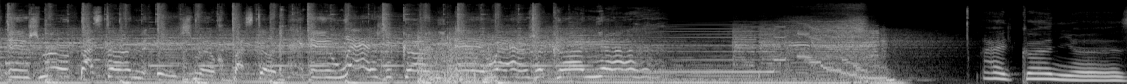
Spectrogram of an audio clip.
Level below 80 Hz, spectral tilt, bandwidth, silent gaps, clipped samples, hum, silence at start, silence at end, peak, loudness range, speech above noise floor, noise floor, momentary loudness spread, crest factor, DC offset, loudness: -24 dBFS; -4.5 dB/octave; 19 kHz; none; under 0.1%; none; 0 s; 0 s; -4 dBFS; 6 LU; 28 dB; -44 dBFS; 8 LU; 10 dB; under 0.1%; -15 LUFS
